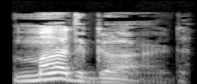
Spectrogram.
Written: mudguard

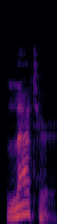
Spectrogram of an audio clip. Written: latter

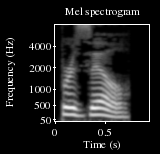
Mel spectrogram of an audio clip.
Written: brasil

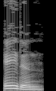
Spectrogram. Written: aedan

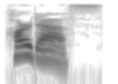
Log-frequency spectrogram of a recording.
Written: hard-ass

